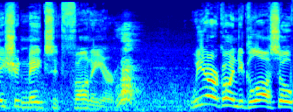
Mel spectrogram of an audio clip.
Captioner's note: woof!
